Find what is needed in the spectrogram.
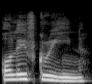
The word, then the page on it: olive-green: British English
